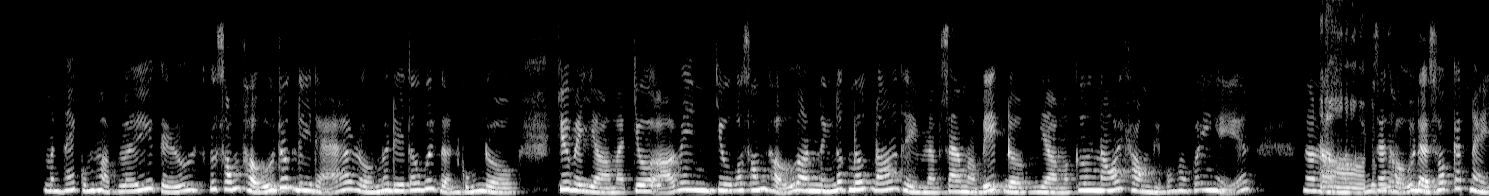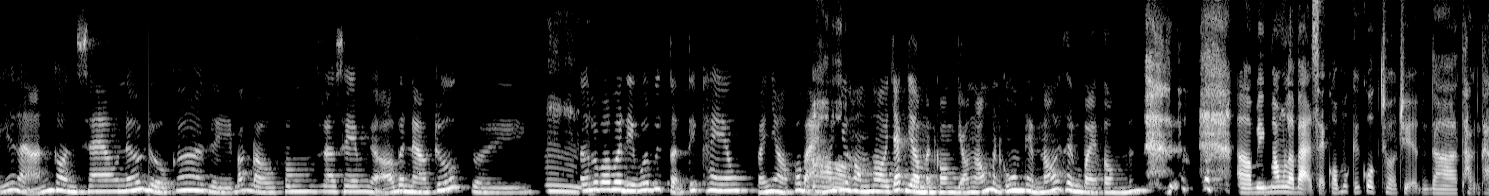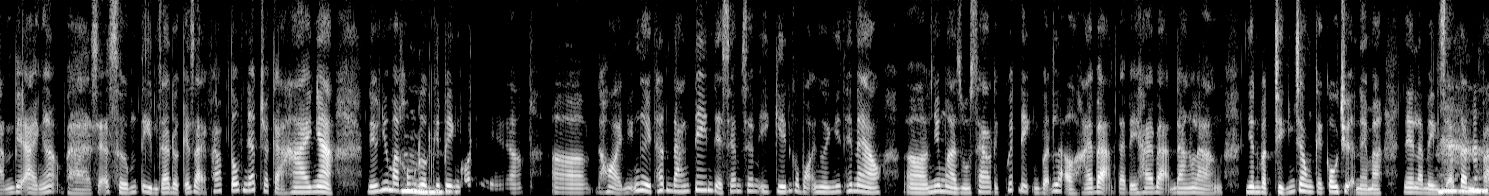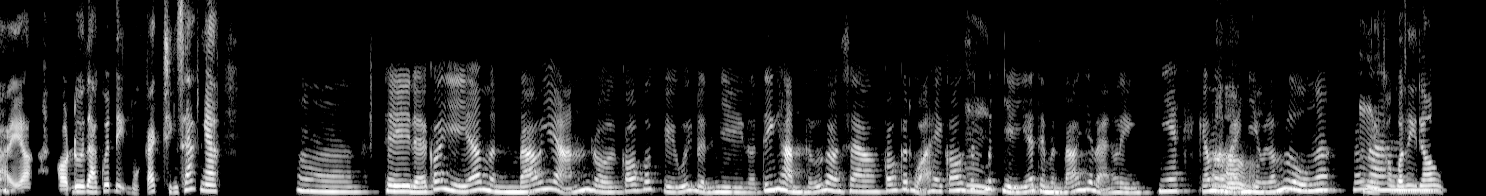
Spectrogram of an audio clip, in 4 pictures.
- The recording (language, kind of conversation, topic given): Vietnamese, advice, Bạn nên làm gì khi vợ/chồng không muốn cùng chuyển chỗ ở và bạn cảm thấy căng thẳng vì phải lựa chọn?
- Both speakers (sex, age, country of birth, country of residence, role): female, 25-29, Vietnam, Vietnam, user; female, 30-34, Vietnam, Vietnam, advisor
- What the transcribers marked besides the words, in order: "làm" said as "ừn"; laugh; tapping; laugh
